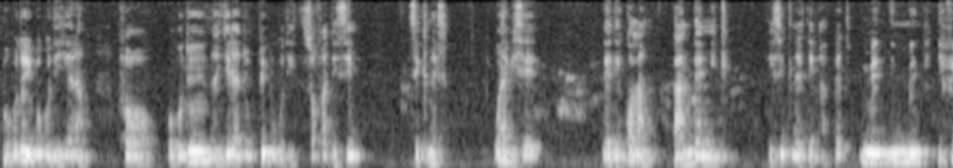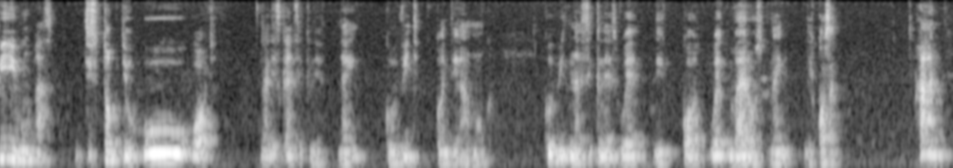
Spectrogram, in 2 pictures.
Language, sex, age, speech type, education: Nigerian Pidgin, male, 30-45, spontaneous, tertiary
